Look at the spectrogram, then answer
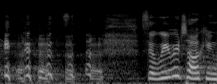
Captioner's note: laughing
